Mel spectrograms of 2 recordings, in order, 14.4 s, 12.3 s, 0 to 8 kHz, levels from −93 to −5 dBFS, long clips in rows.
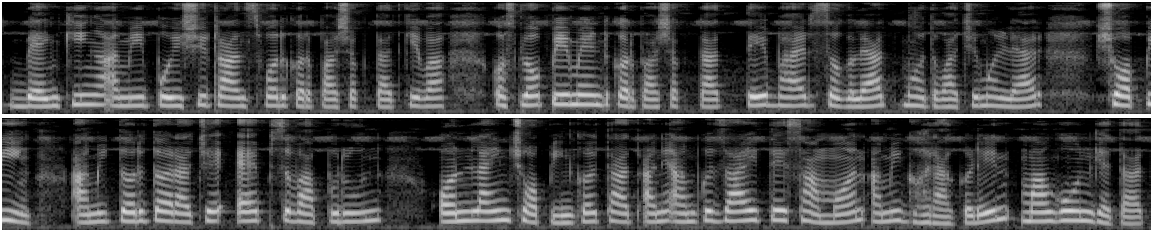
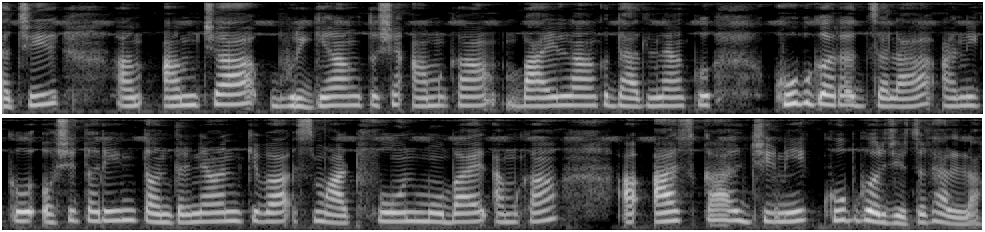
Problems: background sounds at intervals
